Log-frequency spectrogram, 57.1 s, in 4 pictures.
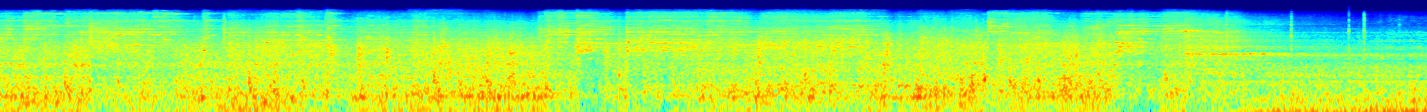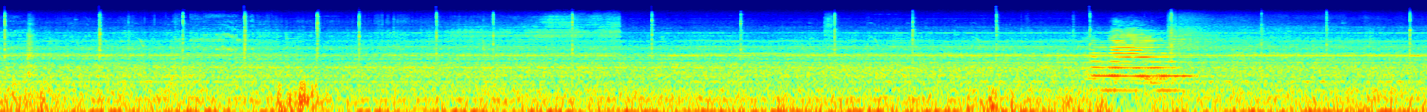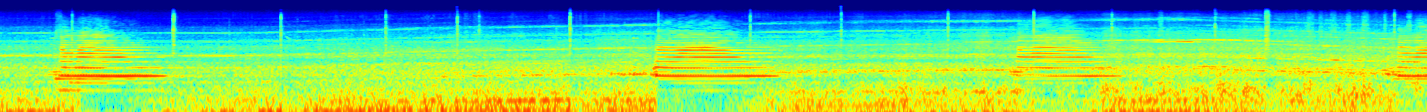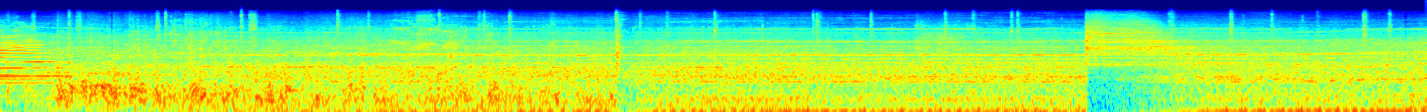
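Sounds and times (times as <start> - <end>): wheels clicking over rail joints: 0.2 - 21.0, 36.0 - 57.0
train air horn blasts: 25.2 - 26.5, 29.1 - 30.4, 35.1 - 36.3, 38.7 - 39.7, 42.5 - 43.6, 53.7 - 54.8.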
